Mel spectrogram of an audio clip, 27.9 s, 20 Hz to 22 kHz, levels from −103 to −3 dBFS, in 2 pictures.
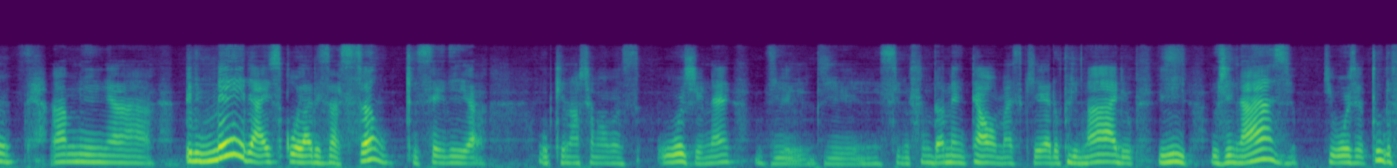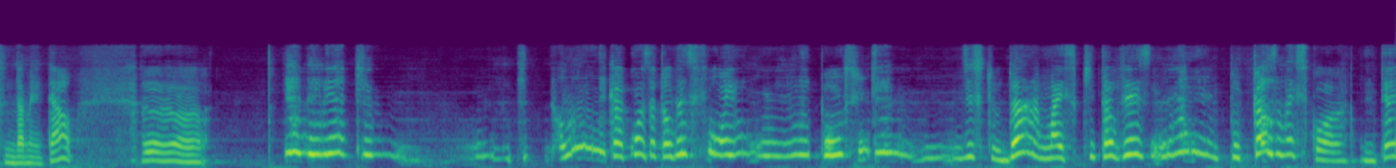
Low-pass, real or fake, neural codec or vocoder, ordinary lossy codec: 7.2 kHz; fake; codec, 24 kHz, 1 kbps, SNAC; none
